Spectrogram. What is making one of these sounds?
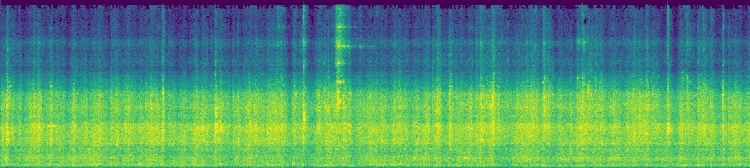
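Train wheels clatter rhythmically on the rails.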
